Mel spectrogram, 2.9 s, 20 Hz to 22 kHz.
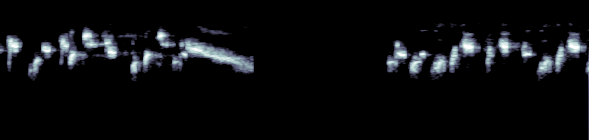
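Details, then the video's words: Goldfinch, sung for training cage birds: a rapid twittering phrase ending in a slurred descending note, a short gap, then another burst of lively chirps; clean, with no other sounds. "Goldfinch 12h Excellent for Training"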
